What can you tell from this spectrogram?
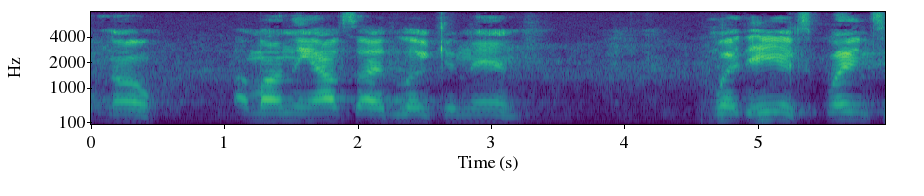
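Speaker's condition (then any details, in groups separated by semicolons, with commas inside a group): ALS; asked to talk slower, clearer, losing voice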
